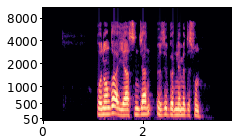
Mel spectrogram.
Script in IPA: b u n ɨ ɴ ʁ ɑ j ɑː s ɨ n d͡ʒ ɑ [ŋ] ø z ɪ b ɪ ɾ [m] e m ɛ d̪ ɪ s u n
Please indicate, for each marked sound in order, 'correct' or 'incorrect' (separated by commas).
incorrect, incorrect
